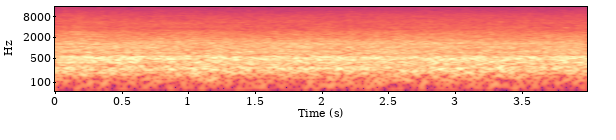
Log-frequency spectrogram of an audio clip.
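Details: Bees at a bee farm for honey cultivation, a dense continuous humming buzz with a steady mid-pitched drone and hiss, no pauses or breaks.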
